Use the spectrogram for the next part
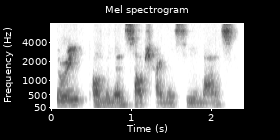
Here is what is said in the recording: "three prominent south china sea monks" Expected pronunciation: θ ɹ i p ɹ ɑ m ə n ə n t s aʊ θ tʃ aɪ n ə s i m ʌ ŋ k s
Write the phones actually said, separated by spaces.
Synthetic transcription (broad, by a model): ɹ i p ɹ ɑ m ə n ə n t s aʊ f tʃ aɪ n ə s i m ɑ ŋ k s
